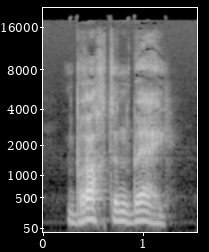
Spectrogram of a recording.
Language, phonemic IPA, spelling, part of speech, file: Dutch, /ˈbrɑxtə(n) ˈbɛi/, brachten bij, verb, Nl-brachten bij.ogg
- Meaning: inflection of bijbrengen: 1. plural past indicative 2. plural past subjunctive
